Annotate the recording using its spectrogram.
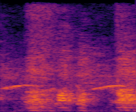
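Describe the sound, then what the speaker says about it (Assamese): White Pekin ducks on a farm of about thirty birds, a few close nasal honking quacks in quick succession, no voices. "আৰু এয়া মোৰ হোৱাইট পেকিং হাঁহ"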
